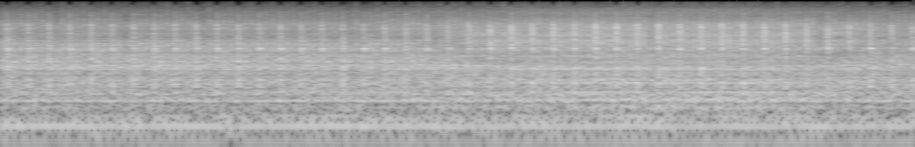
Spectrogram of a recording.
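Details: Porsche Macan S after timing chain and tensioner replacement: sharp regular metallic knock about three and a half times a second over warm idle once off fast idle; piston slap.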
